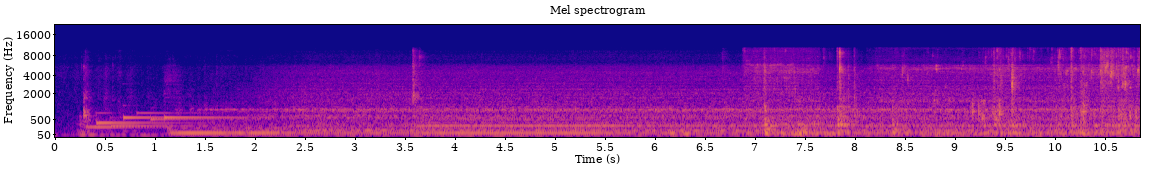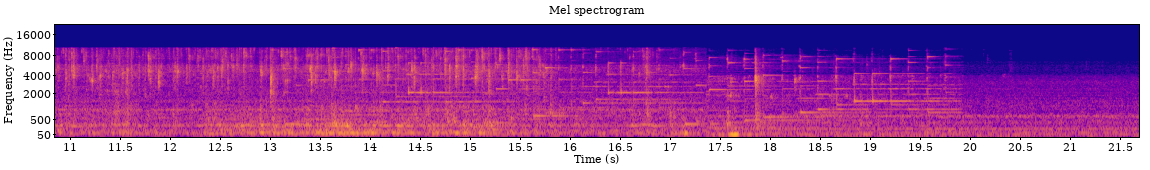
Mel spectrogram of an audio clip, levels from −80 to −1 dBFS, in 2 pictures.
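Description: From 17.36 s to the end, the audio shows a wrong sample rate: the samples are played more slowly than they were captured, with no rate conversion. Everything runs at about 0.69 times normal speed and drops about 6.45 semitones, which fits audio recorded at 32 kHz being played back at 22 kHz. Unlike a pitch shift or a time stretch, speed and pitch move together here, so events become both slower and deeper.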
